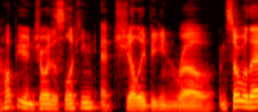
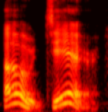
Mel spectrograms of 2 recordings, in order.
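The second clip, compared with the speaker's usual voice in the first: surprised; 9 semitones higher, much slower than usual. Real, not acted. Reacting to news that the government resigned.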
